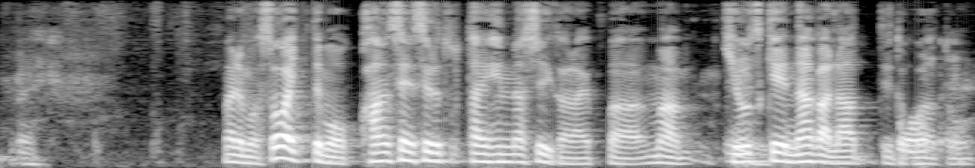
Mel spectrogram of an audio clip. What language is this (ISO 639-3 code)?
jpn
